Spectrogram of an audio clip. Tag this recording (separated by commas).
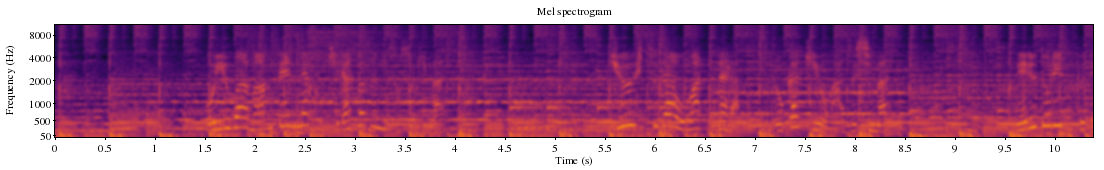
Speech, Music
